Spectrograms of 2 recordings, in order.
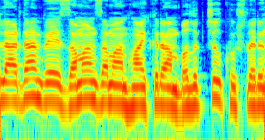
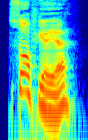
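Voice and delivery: usual speaking voice

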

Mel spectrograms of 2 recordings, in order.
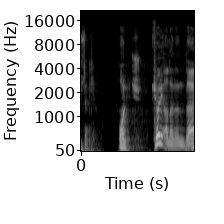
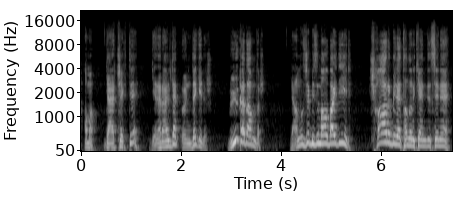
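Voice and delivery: higher bragging that swells louder; boastful; 8 semitones higher, 5 dB louder than usual. A narrator's reading. Servant impressing the girl with his master's rank, boastfully. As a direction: talk up your master's greatness. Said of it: "Vanyusha böbürlenerek söylüyordu bunları".

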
